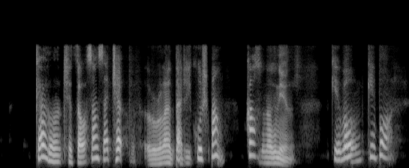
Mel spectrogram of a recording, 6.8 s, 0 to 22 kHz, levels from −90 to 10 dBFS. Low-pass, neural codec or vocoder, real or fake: 7.2 kHz; codec, 16 kHz in and 24 kHz out, 0.4 kbps, LongCat-Audio-Codec, four codebook decoder; fake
